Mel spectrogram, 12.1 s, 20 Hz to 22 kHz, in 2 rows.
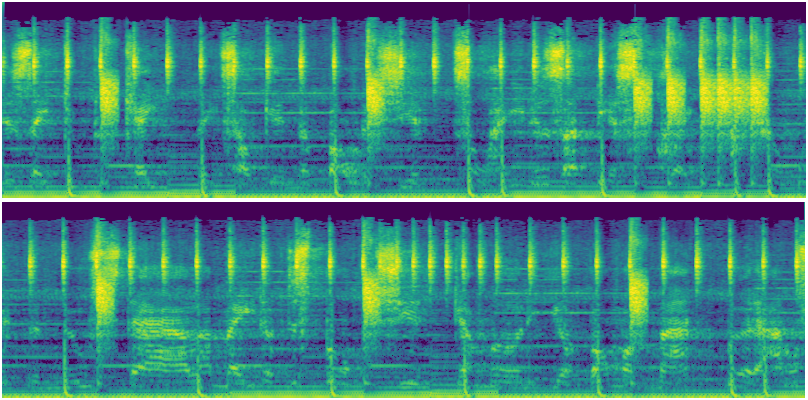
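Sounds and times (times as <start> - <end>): deep bass notes: 0.0 - 12.0
fast hi-hats: 0.0 - 12.0.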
